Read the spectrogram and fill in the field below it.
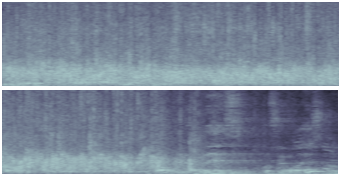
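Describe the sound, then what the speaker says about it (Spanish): A church congregation applauds steadily and loudly for several seconds, a dense wash of clapping that thins toward the end, with voices mixed in beneath it. "Denle un aplauso al Señor"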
